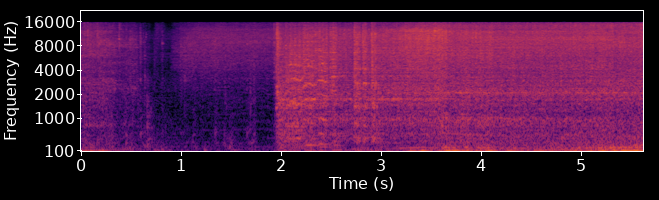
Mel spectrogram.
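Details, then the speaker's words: 1972 Plymouth Duster 340 V8, 4-speed, restored tribute car, start without primer fuel, choke held: quiet cranking, then catches abruptly and settles into a loud, lumpy but even idle; fires up and sounds healthy. "Sounds healthy. What? Oh, it sounds good."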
